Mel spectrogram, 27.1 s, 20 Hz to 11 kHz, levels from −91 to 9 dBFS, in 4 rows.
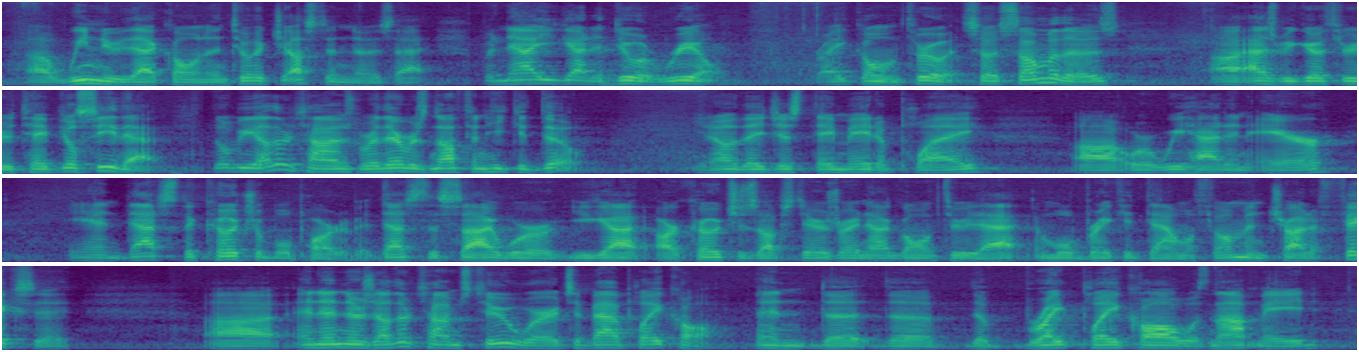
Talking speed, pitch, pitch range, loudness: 260 wpm, 105 Hz, 100-120 Hz, -22 LUFS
